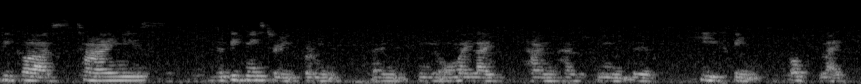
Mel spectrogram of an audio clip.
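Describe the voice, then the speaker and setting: Very slowly and with long, frequent pauses, a woman with a Spanish accent speaks at a fairly low pitch in a monotone, flat way over noticeable background noise. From Colombia. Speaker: visual artist, photographer. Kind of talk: artist talk presentation. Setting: talk with live audience. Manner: halting, many fillers and repetitions.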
